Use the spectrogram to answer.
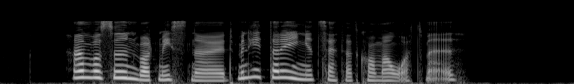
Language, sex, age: Swedish, female, 36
